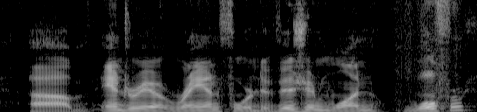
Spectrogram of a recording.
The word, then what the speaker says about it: Wofford: After Fairmont, Andrea ran for Division I Wofford, am I pronouncing that correct? Wofford yeah.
